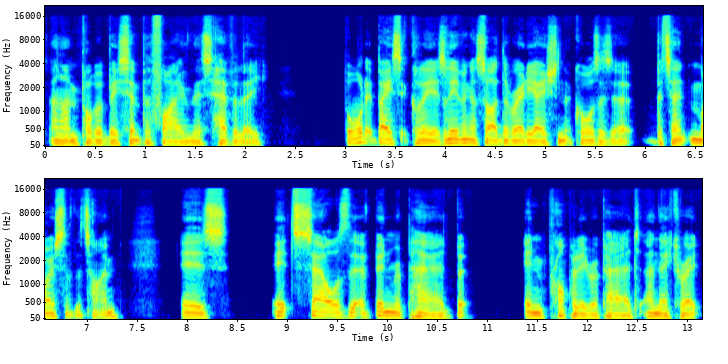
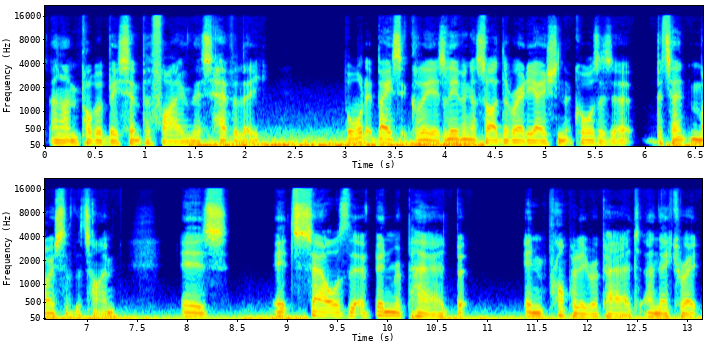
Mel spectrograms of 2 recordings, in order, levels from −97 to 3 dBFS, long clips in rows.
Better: first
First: none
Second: low rumble; faint; from 1.5 to 4.5 s, from 6 to 9 s and from 11 s on; 25 dB below the speech

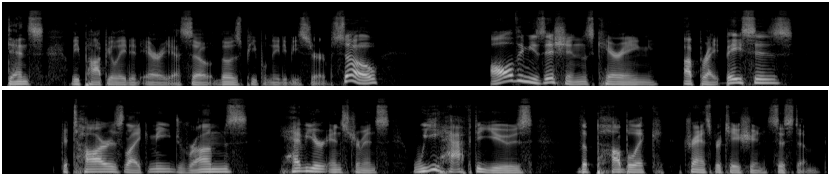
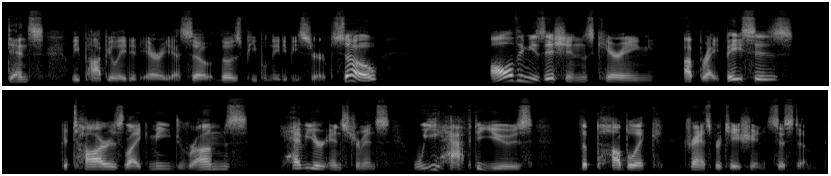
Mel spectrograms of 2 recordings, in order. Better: first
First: none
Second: thin; very; fading below 350 Hz

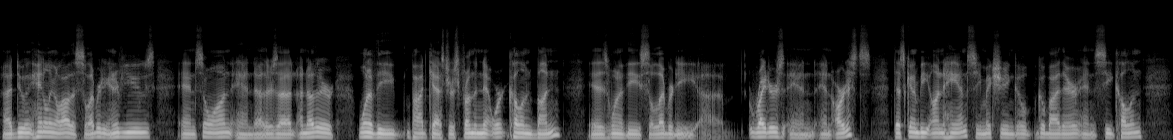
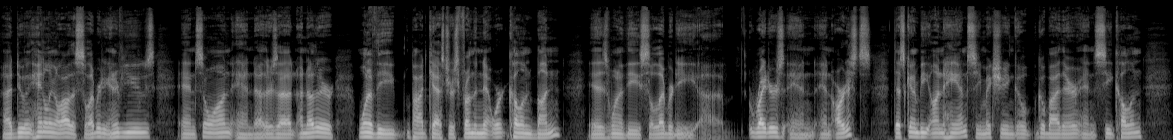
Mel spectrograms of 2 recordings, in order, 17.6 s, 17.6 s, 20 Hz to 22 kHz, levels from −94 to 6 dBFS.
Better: second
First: muffled; slightly; fading above 3 kHz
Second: none

